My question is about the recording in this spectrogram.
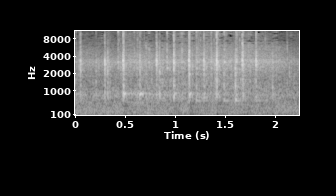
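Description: A fast, irregular run of small plastic clicks and rattles as fingers work the internal wiring connector loose from a ZF 8HP50 transmission case.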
